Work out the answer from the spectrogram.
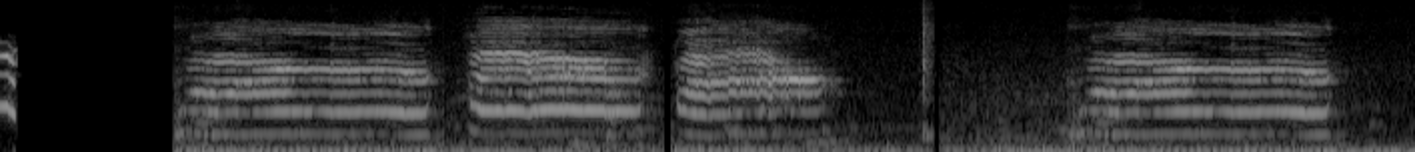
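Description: Domestic cat meowing four times, starting about a second in. The meows are long and drawn out, about a second each, and the third slides down in pitch at its end. A low steady hum runs underneath.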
